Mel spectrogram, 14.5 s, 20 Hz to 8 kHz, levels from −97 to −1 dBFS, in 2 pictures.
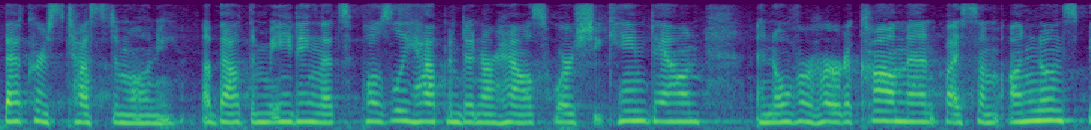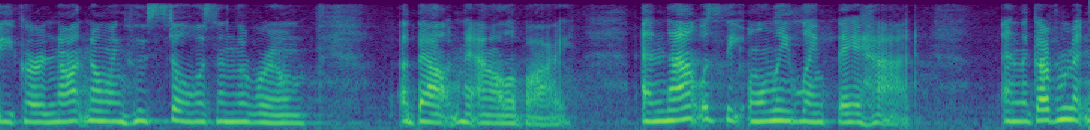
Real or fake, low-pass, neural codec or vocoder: fake; 7.2 kHz; codec, 16 kHz, 8 kbps, FreqCodec, smaller model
